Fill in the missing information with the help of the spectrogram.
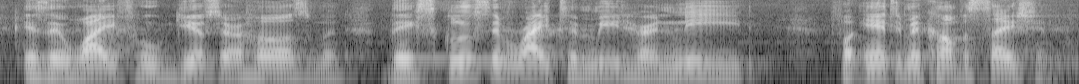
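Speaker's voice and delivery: ordinary talk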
